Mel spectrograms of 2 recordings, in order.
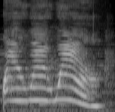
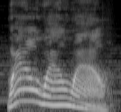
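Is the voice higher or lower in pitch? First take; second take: higher; lower. First: It is said in a higher voice. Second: It is said in a lower voice.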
